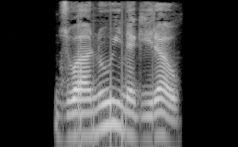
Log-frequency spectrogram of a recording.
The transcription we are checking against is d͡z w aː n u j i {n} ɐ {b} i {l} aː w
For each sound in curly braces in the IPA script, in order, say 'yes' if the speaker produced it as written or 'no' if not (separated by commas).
yes, no, no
